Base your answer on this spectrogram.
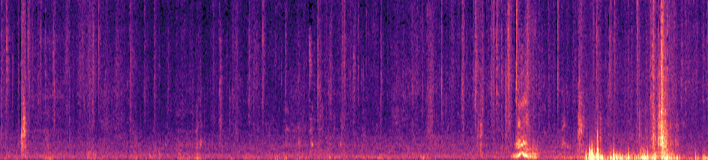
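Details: Garden play among eight-week-old puppies of the dog Peppa: near-silence for most of the stretch, then a burst of scuffling, growly play noises and short yelps toward the end.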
